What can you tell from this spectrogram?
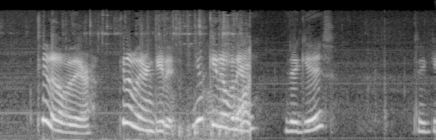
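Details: Young female Pekingese-Chihuahua mix, a pet dog named Gizmo, indoors during play: drawn-out whining bursts that rise and bend in pitch, three long ones back to back, then shorter yelps after a pause.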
